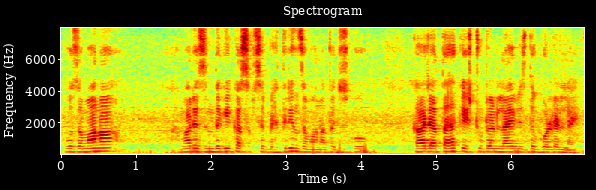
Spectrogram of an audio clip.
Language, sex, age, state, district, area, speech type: Urdu, male, 30-45, Delhi, South Delhi, urban, spontaneous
